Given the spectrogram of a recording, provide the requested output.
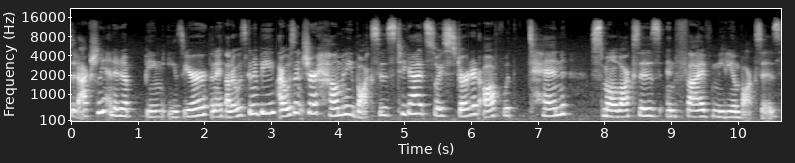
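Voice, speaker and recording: Against noticeable background noise, a woman with a fairly high pitch speaks at a moderate pace with lively intonation. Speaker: lifestyle vlogger. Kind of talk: vlog narration. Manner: casual, chatty.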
